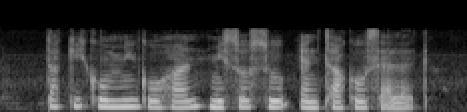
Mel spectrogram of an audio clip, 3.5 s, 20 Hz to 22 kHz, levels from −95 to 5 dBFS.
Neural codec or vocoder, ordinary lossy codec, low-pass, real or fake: none; none; 7.2 kHz; real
